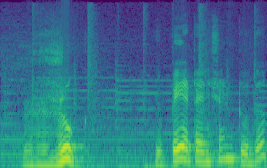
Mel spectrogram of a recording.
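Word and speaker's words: жук: The letter R can be practiced with an English word approximation as we use R in the word pleasure, pleasure. And in Russian we have used another example like zhuk, zhuk.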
